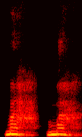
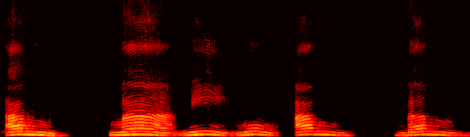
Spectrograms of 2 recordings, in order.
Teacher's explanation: Tempat keluarnya sama, sifatnya beda, hurufnya beda juga, gitu ya. Jadi huruf mim itu tentunya dia tidak disertai dengan keluarnya hembusan udara, hembusan nafas. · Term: jahar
